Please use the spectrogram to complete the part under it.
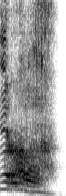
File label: human man, monster dragonman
